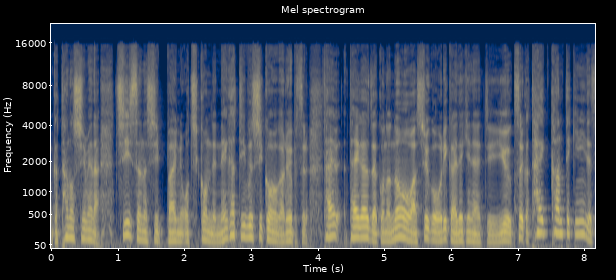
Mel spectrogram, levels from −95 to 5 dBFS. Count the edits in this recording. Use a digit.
2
